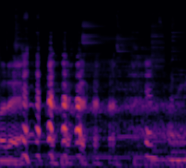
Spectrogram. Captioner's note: laughing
